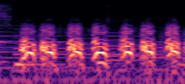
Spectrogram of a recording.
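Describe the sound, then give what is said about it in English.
A dog barks in a quick, steady series of about seven sharp, mid-pitched yaps, each evenly spaced and fairly loud, with no one speaking. “Quiet, damn dog.”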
